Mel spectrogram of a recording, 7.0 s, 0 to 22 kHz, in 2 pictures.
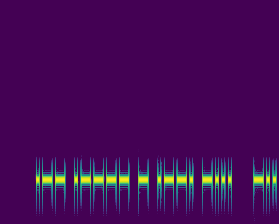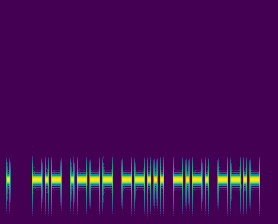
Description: Morse code, heard as a keyed tone, about 30 wpm, 700 Hz. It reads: W1TPB DE KJ7CQ
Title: USA Callsign DE Callsign - 5 Characters - 30wpm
